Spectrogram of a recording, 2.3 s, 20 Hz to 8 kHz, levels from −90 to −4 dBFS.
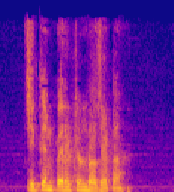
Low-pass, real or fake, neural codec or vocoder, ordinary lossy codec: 7.2 kHz; fake; codec, 44.1 kHz, 3.4 kbps, Pupu-Codec; AAC, 32 kbps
